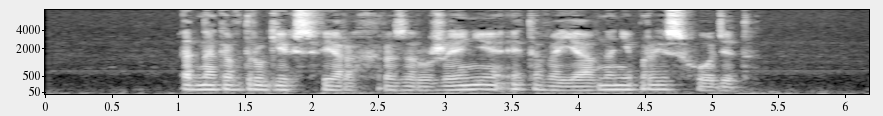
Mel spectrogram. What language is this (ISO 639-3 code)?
rus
